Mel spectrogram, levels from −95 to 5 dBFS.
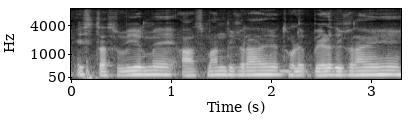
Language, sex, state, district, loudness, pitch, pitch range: Hindi, male, Chhattisgarh, Raigarh, -15 LUFS, 120 Hz, 115-125 Hz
